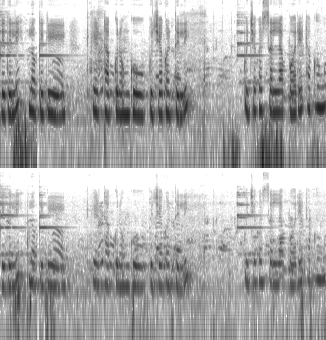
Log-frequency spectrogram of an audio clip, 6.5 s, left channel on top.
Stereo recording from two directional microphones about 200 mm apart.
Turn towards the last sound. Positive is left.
turn(degrees=30)  # may be behind; listen again after turning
